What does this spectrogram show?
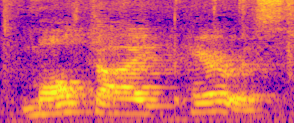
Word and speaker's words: multiparous: Okay, so think of how you pronounce this. You spell it multiparous, but that's not how you pronounce this.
